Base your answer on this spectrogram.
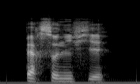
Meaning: to personify
- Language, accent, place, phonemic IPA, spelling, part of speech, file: French, France, Lyon, /pɛʁ.sɔ.ni.fje/, personnifier, verb, LL-Q150 (fra)-personnifier.wav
